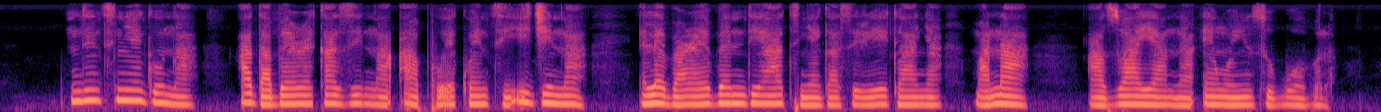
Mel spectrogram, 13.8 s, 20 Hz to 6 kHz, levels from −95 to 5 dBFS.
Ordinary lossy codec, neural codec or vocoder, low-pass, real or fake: none; none; 5.4 kHz; real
